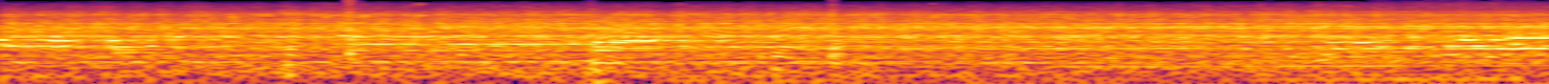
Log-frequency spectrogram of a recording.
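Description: Motorcycle engine running steadily while riding on the road.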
